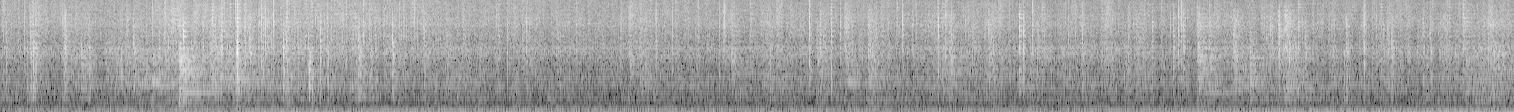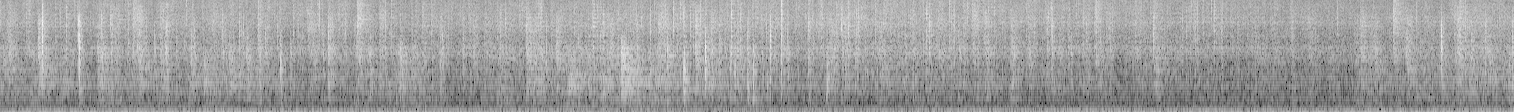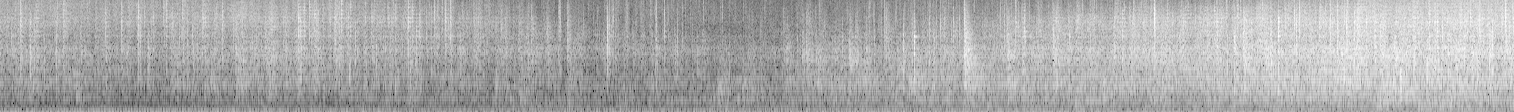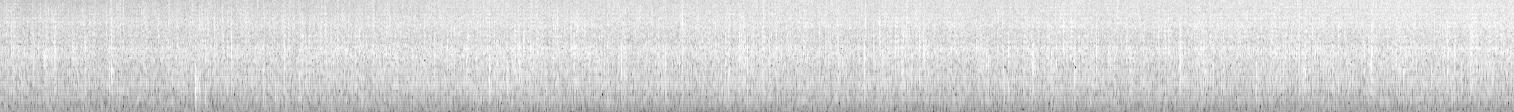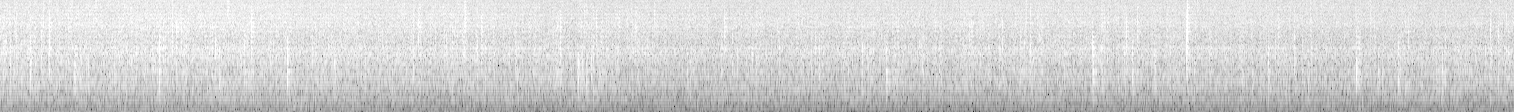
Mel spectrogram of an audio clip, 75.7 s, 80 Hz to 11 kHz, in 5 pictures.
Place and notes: Yville-sur-Seine, France - Hopper dredger emptying
An hopper dredger cleans the Seine bed every day. One of this boat, called the Jean Ango, is berthed here like on the left on the aerial view. This hopper dredger is pushing the collected stones in an abandoned quarry, using two big metal tubes. Pushing the stones makes enormous noises and a very staggering nuisance for the neighbours. The recording contains in first the end of a cuve and at the middle of the time, a new tank. It was hard to stay here as the sound level was high. The boat volume is 5000 m³. It makes this nuisance during a very long time and also by night.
